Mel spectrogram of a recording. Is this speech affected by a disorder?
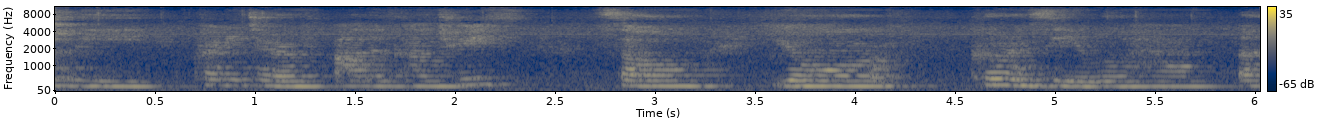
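No.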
